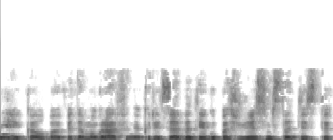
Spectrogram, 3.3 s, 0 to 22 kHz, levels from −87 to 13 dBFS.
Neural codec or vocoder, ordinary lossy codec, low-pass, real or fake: none; MP3, 48 kbps; 14.4 kHz; real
